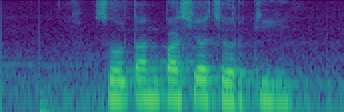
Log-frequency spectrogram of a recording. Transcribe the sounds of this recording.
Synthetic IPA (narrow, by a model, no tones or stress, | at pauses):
sult̪anpasjad̥ʒ̥ɔ̤rɡ̥i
